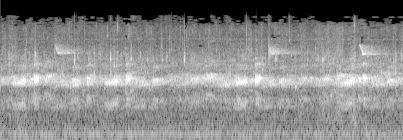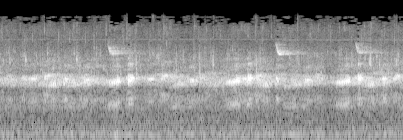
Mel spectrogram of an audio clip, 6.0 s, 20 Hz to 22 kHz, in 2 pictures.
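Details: Dense frog chorus recorded in April 2017 at Temescal Canyon Park, Los Angeles, California: river frogs produce a constant buzzing trill, swelling and fading, with sharp higher notes repeated about every second.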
